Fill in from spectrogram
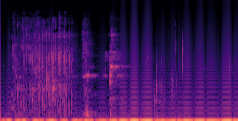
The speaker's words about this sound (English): And cheers to that. I'm taking a sip of water.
